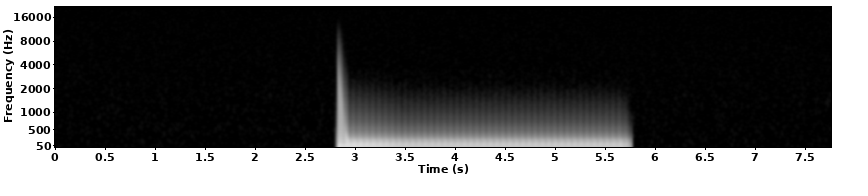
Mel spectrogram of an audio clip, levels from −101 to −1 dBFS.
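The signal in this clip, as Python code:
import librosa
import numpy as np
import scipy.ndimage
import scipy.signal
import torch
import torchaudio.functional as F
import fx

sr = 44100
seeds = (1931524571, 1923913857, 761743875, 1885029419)

y = fx.sub_voice(sr, note=36, wave='saw', cutoff_hz=150.0, q=1.5, env_oct=5.0, env_s=0.12, attack_ms=2.8, decay_s=0.64, sustain_db=-9, release_s=0.11, note_s=2.85, slope=12)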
